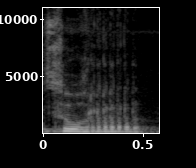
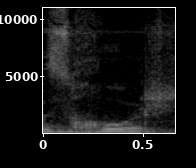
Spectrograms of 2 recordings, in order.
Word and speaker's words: Zehour: Aí eu tô vendo você falar, se eu pronunciar o seu nome, é Shur. É isso, Shur? Na verdade, menina, meu nome mesmo se fala Zhur.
